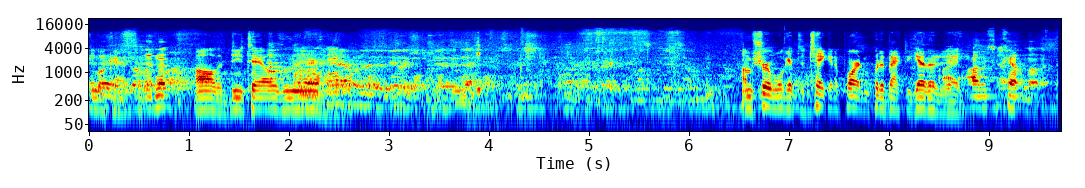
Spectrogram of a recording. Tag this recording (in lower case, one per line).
speech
